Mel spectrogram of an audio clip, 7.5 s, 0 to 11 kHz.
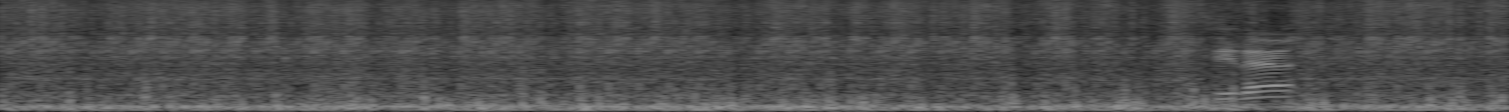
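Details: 1988 Toyota Pickup 22R, Aisin carburetor, after timing chain, water pump and oil pump replacement: steady even low idle rumble, no knocks, misses or rattles; earlier kept shutting off, now smooth and healthy.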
